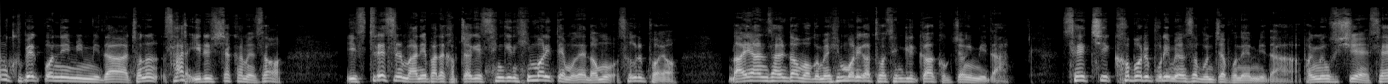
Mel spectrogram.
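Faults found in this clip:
Skip ahead at 1.85 s: speech jumps forward with no gap, about a second of audio gone, ends butted together. Probably the jitter buffer overflowing and dumping queued audio, or loss upstream. Playout delay drops by roughly a second.

Jitter buffer speed-up, 3.65 to 6.90 s: speech runs about 8% fast at unchanged pitch, a bit hurried. Buffer was over target, so the receiver kept trimming pitch-period-sized slices, around a third of a second in total.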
